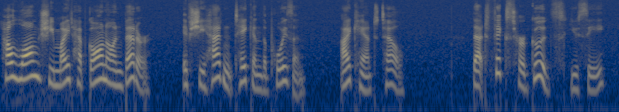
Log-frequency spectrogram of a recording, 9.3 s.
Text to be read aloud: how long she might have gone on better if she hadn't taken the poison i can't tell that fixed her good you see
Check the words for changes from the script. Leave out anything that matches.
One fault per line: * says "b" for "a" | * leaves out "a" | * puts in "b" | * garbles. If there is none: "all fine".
* says "goods" for "good"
